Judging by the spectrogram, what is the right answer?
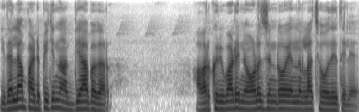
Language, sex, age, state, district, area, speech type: Malayalam, male, 45-60, Kerala, Wayanad, rural, spontaneous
